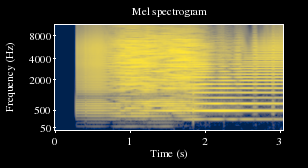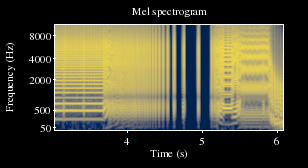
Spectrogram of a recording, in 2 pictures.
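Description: An audio loop played through the Silo granular synthesizer plugin: a dense, held chord-like smear of stretched grains. After about four seconds it breaks into choppy stuttering with brief dropouts, then a rapid buzzy stutter as the grain size is turned down to a few tens of milliseconds.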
